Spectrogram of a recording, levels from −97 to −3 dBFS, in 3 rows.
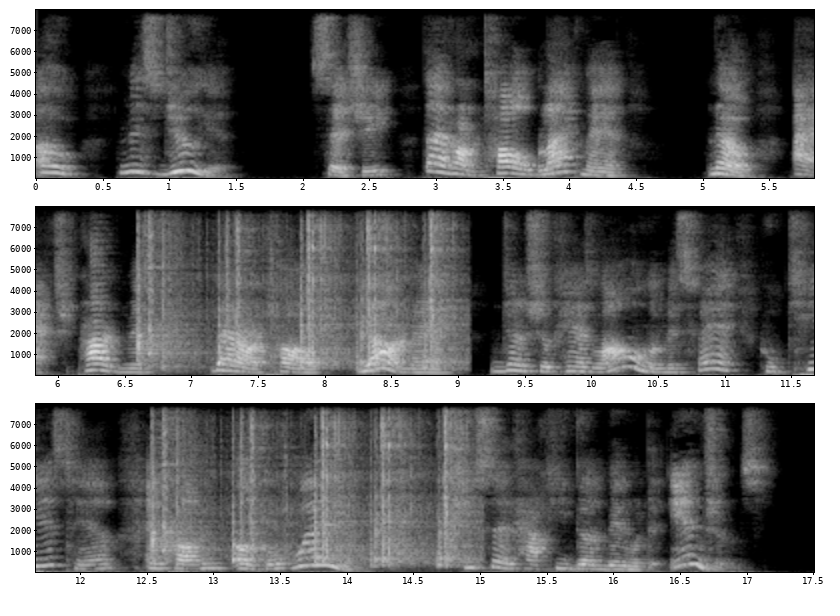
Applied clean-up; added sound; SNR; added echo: none; Coin (dropping); 3 dB; reverberation time 0.2 s.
